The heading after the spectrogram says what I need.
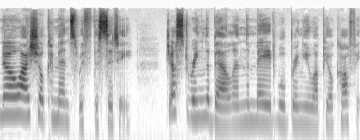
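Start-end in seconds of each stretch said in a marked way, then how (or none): none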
